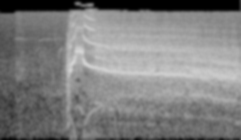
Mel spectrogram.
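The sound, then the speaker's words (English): A single loud, raspy red-tailed hawk scream bursts in after a brief quiet moment, starting high and sliding down into a long, hoarse, sustained cry with no talking. “Almost every sound effects studio out there uses the call of the red-tailed hawk instead of the eagle call when they're doing movies.”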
